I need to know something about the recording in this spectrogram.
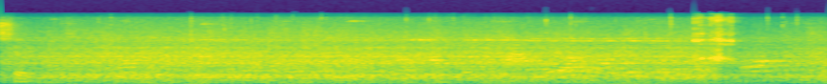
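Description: Squelching of a hand kneading and smearing a wet mustard, turmeric and poppy-seed paste onto pieces of rui fish in a steel bowl. It is heard over steady background noise, with a sharp knock against the bowl about five seconds in.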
